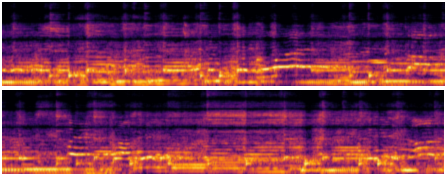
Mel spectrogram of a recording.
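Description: Live band: a woman singing into a microphone over a steady electric bass line and the rest of the band.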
